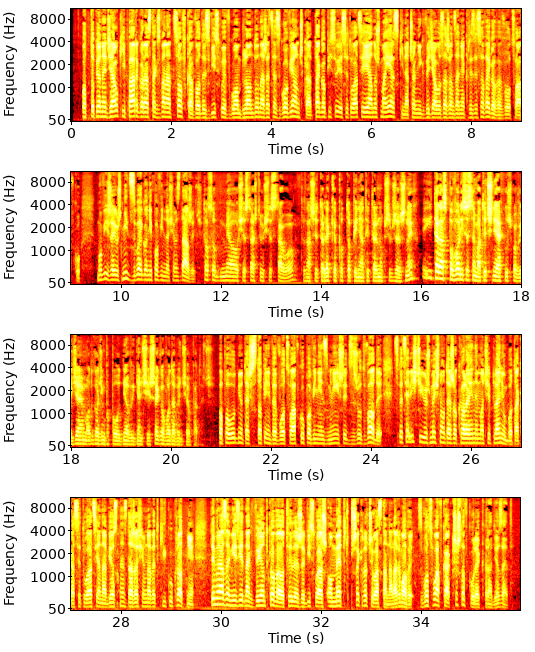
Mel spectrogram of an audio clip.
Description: Podobnie jest we Włocławku, gdzie jest reporter Radia ZET.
